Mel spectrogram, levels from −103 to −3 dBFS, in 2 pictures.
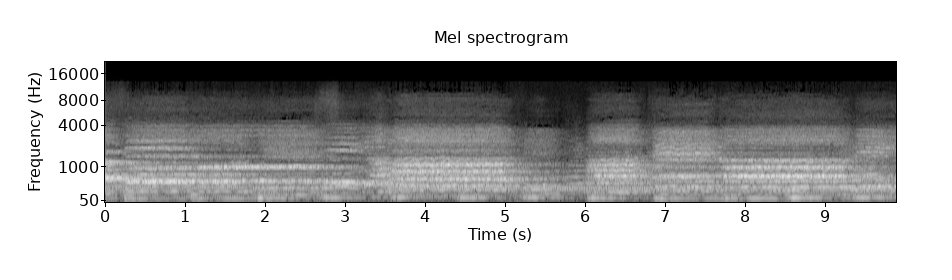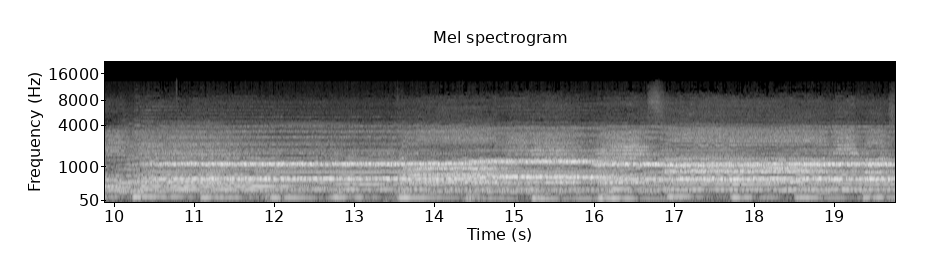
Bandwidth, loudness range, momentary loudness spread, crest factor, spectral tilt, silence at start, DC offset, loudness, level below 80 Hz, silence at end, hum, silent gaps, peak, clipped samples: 10 kHz; 5 LU; 8 LU; 16 dB; -6 dB/octave; 0 s; under 0.1%; -24 LUFS; -54 dBFS; 0 s; none; none; -10 dBFS; under 0.1%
